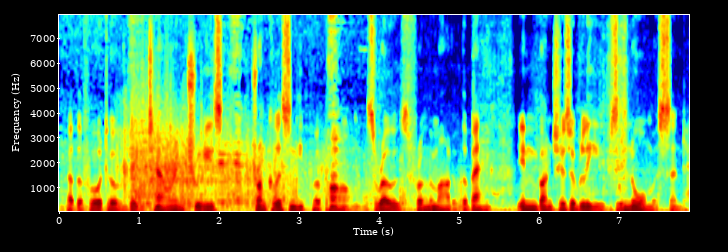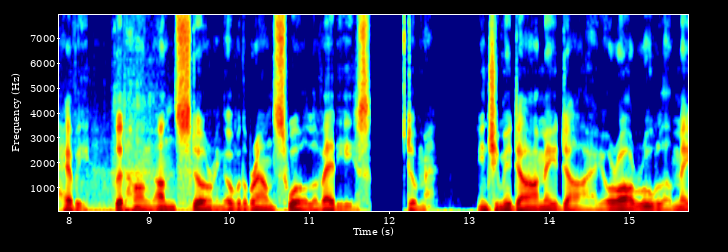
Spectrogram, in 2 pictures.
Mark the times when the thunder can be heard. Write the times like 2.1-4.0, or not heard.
0.7-5.3.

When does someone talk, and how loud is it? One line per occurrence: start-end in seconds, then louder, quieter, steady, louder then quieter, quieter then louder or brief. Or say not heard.
0.1-15.7 steady.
